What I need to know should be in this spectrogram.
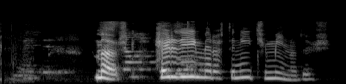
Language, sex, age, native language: Icelandic, female, 12, Icelandic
